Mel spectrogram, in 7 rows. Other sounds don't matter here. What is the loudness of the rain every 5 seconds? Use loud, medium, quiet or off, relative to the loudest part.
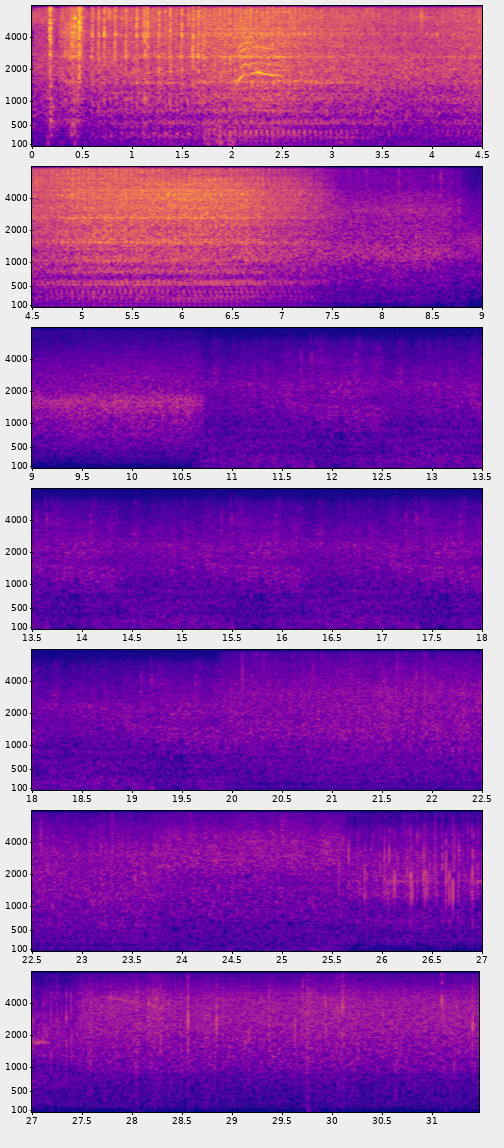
loud, medium, medium, medium, medium, medium, medium.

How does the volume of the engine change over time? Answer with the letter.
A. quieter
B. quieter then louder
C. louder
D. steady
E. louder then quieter
B.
